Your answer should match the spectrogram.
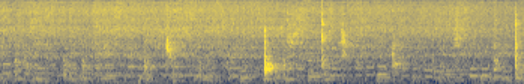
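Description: Chopped onion and ginger stir-fried in a pan for Ethiopian doro wot chicken, a steady close sizzle with scraping stirs of a spoon and occasional clinks against the pan, no talking.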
